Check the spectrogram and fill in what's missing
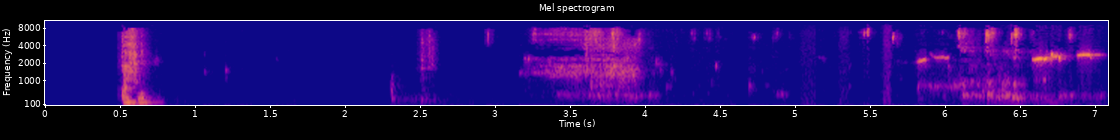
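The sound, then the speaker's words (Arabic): Birds chirp and twitter in short, bright bursts over running water below, with a sharp splash-like knock near the start and a busier flurry of calls toward the end; no one speaks. “صوت البشر عالي، صوت العصافير مع الموية تحت كثير، ما في أي إزعاج أبدا.”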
